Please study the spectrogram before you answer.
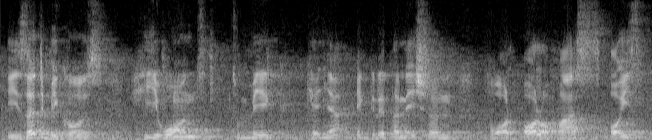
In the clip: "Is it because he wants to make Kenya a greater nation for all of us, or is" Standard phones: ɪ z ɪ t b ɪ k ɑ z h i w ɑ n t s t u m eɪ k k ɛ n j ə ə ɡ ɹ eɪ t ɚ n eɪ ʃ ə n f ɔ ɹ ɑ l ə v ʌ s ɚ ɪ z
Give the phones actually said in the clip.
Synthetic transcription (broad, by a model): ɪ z ɪ t b ɪ k ɑ z h i w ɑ n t t u m eɪ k k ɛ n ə ə ɡ ɹ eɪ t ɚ n eɪ ʃ ə n f ɔ ɹ ɑ l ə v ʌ s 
